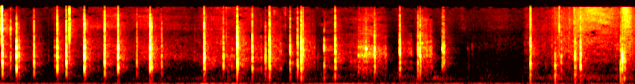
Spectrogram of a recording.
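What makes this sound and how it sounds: Colourful plastic finger picks tap and scratch a large, solid hardcover children's puzzle book with a cardboard and paper cover. Roughly two dozen quick, dry, bright clicks and taps come with papery scratching in between. Each tap stops almost instantly, with no ring.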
